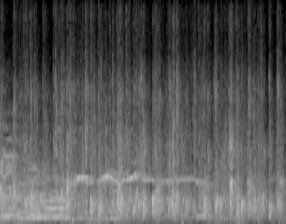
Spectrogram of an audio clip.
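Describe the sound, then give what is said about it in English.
Steady applause from a crowd fills the whole stretch, a dense patter of many hands clapping at an even loudness, with faint voices and a brief whistle-like tone mixed in. “yeah, round of applause, yeah.”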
